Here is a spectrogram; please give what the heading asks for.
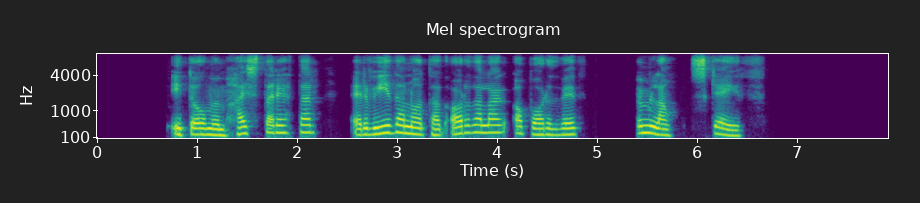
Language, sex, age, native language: Icelandic, female, 40-49, Icelandic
